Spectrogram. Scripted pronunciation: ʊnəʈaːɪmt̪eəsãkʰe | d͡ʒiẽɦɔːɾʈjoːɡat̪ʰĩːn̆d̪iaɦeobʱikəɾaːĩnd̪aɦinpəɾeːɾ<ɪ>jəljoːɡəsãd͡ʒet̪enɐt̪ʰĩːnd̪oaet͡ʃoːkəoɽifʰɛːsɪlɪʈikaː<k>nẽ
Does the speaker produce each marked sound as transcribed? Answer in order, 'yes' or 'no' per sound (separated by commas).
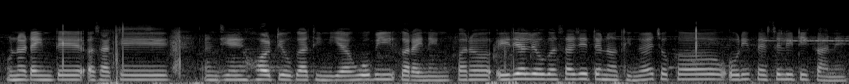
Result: no, no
